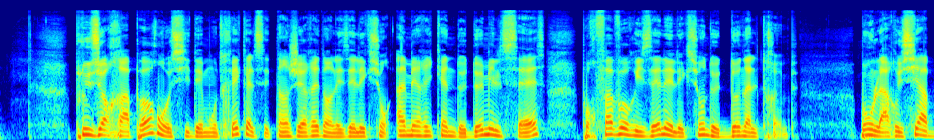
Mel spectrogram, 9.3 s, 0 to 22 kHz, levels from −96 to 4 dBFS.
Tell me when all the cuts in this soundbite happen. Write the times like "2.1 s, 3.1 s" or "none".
none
